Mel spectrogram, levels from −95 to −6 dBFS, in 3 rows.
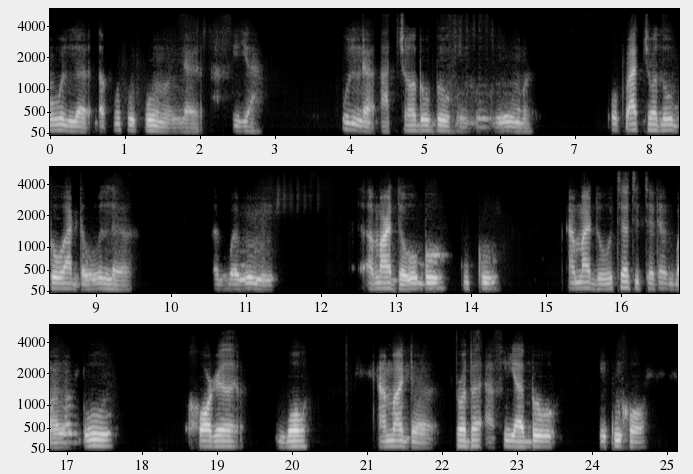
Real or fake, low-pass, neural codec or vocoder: fake; 5.4 kHz; codec, 16 kHz, 0.5 kbps, X-Codec, HuBERT features, trained on balanced general audio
